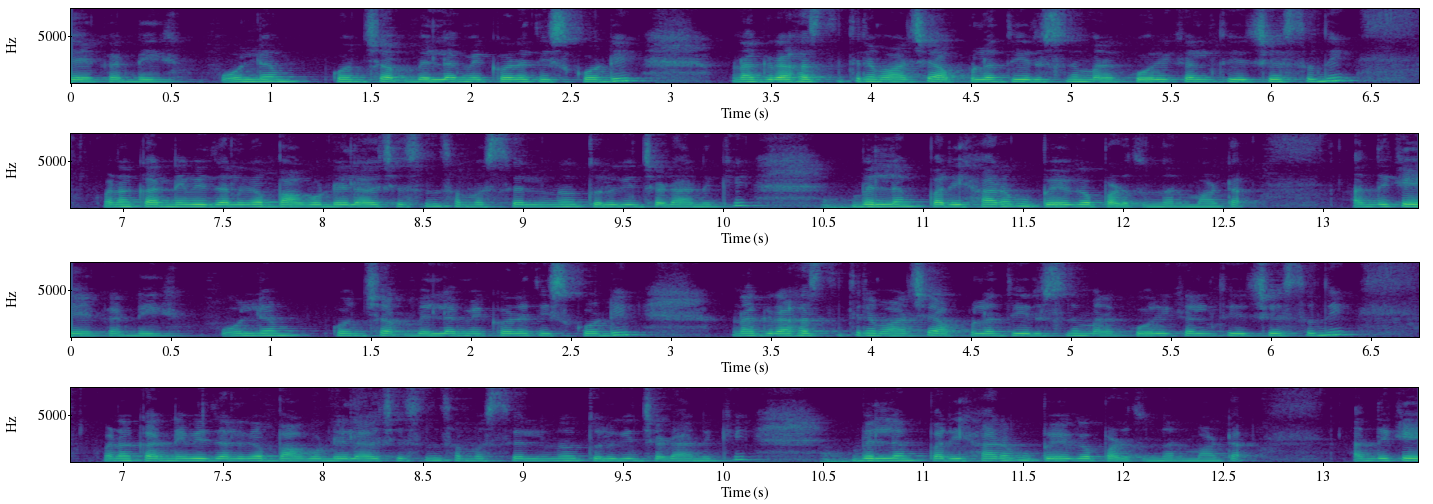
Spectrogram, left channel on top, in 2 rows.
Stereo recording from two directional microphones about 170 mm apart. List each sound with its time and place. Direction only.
0.8 s a woman's voice: 15° left (ahead or behind)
